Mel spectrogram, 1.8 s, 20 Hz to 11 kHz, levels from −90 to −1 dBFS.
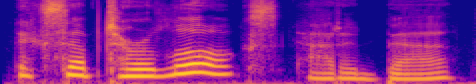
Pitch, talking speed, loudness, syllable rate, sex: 225 Hz, 170 wpm, -16 LUFS, 4.6 syllables/s, female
